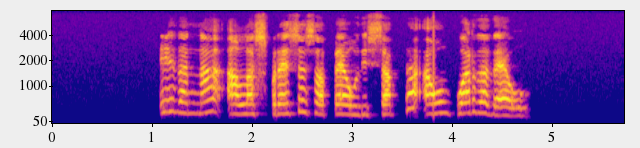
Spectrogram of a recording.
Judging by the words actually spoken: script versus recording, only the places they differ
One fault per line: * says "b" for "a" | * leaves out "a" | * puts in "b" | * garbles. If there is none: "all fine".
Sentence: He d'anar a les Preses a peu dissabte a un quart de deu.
all fine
